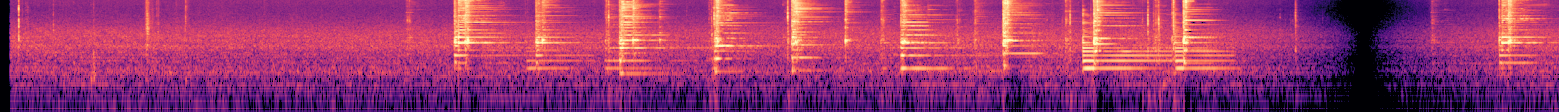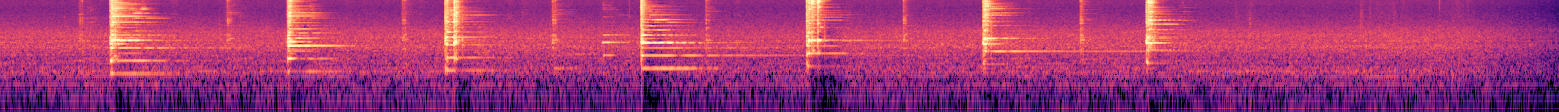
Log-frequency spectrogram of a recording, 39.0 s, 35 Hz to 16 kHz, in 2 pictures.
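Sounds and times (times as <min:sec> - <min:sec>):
plucked zither melody: 0:05.0 - 0:15.6, 0:17.8 - 0:37.1.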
